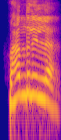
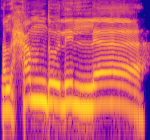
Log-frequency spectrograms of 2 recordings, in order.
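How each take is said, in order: First: The 'laa' vowel is clipped short and rushed. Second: The 'laa' vowel is drawn out long. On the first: The meaning becomes distorted. The speaker calls it wrong. "এত হটে গেলে আলহামদুলিল্লাহ এ ভুল" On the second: The meaning is kept intact. The speaker calls it right. "বলেন না লিল লা"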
